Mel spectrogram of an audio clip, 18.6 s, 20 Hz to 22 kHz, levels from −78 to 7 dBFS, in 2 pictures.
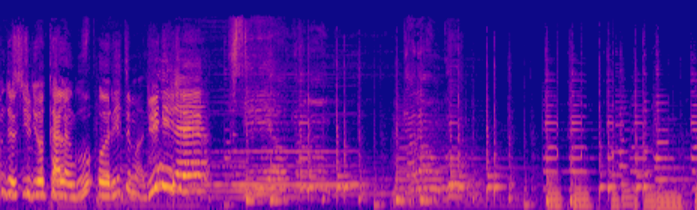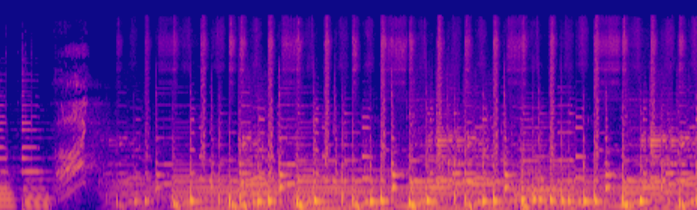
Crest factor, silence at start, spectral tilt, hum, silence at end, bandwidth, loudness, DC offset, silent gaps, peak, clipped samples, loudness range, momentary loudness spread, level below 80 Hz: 20 dB; 0 s; -6 dB/octave; none; 0 s; 17 kHz; -22 LUFS; under 0.1%; none; -2 dBFS; under 0.1%; 11 LU; 15 LU; -36 dBFS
